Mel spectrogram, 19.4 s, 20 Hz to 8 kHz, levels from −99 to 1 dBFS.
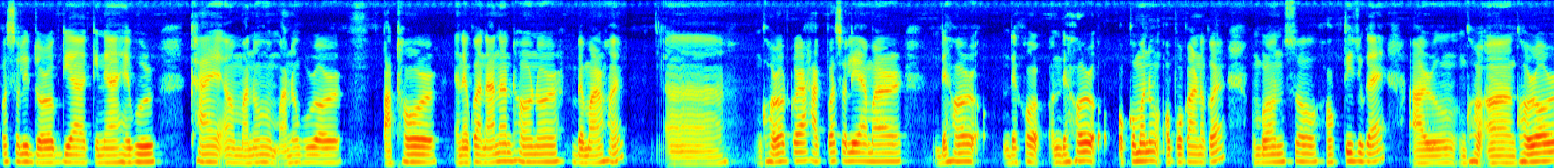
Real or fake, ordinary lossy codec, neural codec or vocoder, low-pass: real; none; none; none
